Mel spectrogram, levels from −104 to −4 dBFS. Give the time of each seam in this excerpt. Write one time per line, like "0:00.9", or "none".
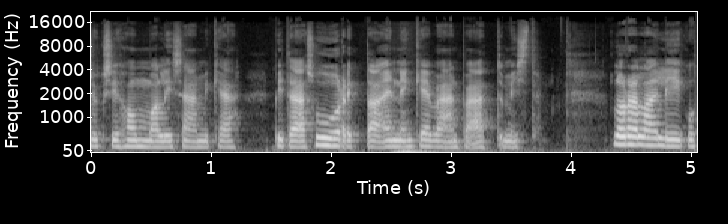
none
